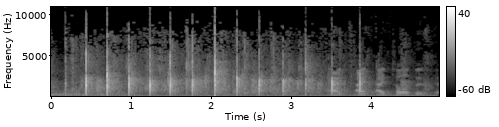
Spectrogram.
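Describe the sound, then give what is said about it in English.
Steady, evenly spaced claps ring out in a quick rhythm, sharp, thinning toward the end as a voice begins to speak; an audience clapping for Eleanor Roosevelt at a presentation. “Here, let's clap for Eleanor.”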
